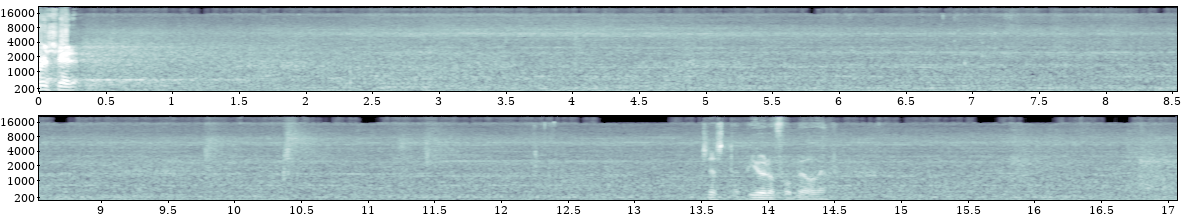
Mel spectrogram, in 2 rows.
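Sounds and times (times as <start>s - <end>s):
machinery rumble and hum: 0.0s - 17.0s.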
